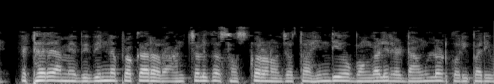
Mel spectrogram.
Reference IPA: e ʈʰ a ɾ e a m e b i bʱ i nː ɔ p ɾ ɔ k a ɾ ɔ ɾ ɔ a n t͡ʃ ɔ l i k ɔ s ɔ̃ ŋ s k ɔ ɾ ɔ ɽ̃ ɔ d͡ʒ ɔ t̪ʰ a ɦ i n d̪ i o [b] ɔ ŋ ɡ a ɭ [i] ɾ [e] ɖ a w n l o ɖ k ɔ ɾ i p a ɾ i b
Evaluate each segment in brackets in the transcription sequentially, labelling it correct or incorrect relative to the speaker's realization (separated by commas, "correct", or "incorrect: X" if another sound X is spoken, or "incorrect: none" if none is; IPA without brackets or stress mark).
correct, correct, correct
